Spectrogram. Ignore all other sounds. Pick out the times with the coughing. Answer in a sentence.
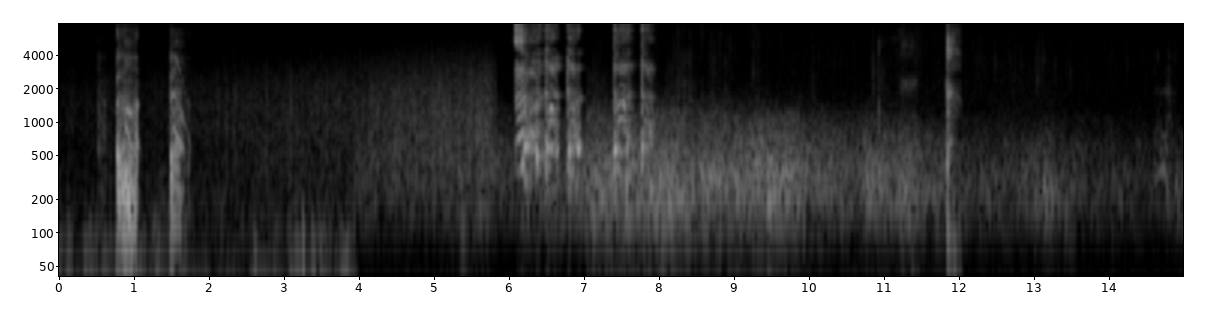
The coughing can be heard from 0.5 to 1.8 s, from 6.0 to 8.0 s and from 10.9 to 12.0 s.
